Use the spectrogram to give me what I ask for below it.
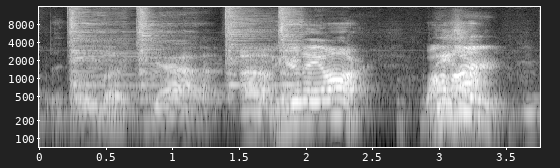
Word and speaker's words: Vola: But it's not pronounced Voila, I don't think. I think it's pronounced Vola. But Vola, yeah.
